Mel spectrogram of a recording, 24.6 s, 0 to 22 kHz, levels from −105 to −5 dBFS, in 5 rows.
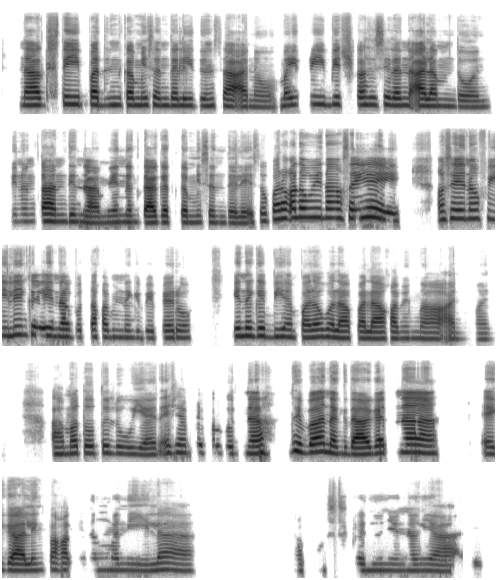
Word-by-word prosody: nag-stay 235 +3 +2
pa 245 -2 +5
din 235 +1 -6
kami 230 -1 0
sandali 225 -2 -2
doon 215 0 -6
sa 205 -1 +2
ano 185 -1 -10
may 225 +4 -3
free 260 -1 -3
beach 250 0 -5
kasi 240 0 0
sila 230 -2 0
na - - -2
alam 210 -1 +1
doon, 185 0 -7 0.2
pinuntahan 225 0 +2
din 220 -1 -4
namin, 195 +2 -1
nag-dagat 200 -1 +3
kami 200 0 -3
sandali. 190 -2 -5
So 240 0 -6
parang 295 +5 +4
alam 345 0 +6
mo 345 - -1
yun, 340 -1 -2
ang 330 0 +3
saya, 330 +1 +5
eh, 240 -2 -1 0.3
ang 275 - -1
saya 310 -1 +3
ng 305 0 -1
feeling, 295 +1 -2
kaya 275 -2 +2
inabot 235 -2 -2
na 240 - -2
kaming 230 -1 -6
ng 215 - -11
gabi 215 -1 -9
pero 215 0 -4 0.5
kinagabihan 260 -2 -1
pala, 225 +2 0
wala 210 -3 +1
pala 195 -1 0
kaming 200 0 -6
ma-aanuhan, 180 -2 -7 0.5
ah, 210 0 -3
matutuluyan, 220 -4 -3
eh, 235 - -3
siyempre 245 0 -5
pagod 225 -3 -9
na, 225 +1 +2 0.2
'di 290 -2 +3
ba? 260 +2 +8
Nag-dagat 215 -2 +5 0.2
na, 250 -3 +7 0.5
eh, 210 0 -3
galing 200 0 +2
pa 215 0 -5
kami 295 +9 -34
ng 200 0 -16
Manila. 200 0 -7 1.1
Tapos - - -20 0.2
ganon 195 0 -9
'yung 190 0 -12
nangyari. 190 - -8
220 Hz, 165 wpm, -22 LUFS, 200-245 Hz, 1.1 s, ba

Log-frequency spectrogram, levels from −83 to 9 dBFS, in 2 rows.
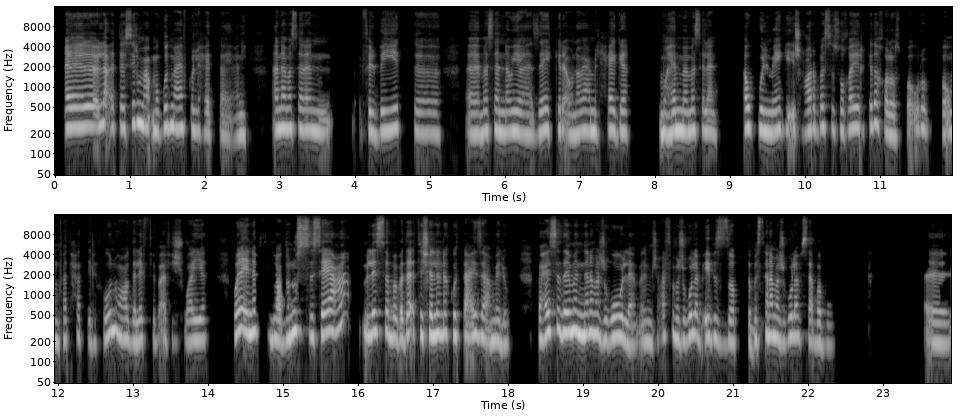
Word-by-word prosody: آآ 250 +1 +4
لأ، 270 -3 0
تأثير 250 +4 -2
م 255 -4 +4
موجود 250 +4 0
معايا 245 -1 +2
في 245 - -8
كل 225 -2 -5
حتة 100 - -8
يعني. 190 - -7 0.3
أنا 240 +1 +3
مثلًا 230 0 -1 0.4
في 215 - -6
البيت، 225 +4 -1 0.8
مثلًا 215 +3 -2
ناوية 210 -2 0
أذاكر 225 +4 -3
أو 195 - -4
ناوية 205 +3 -1
أعمل 220 -2 0
حاجة 215 -1 -3 0.4
مُهمة 210 +2 +4
مثلًا، 220 -2 -2 0.4
أول 235 -3 +2
ما 210 - 0
ييجي 230 -2 -2
إشعار 215 +2 -2
بس 245 0 -5
صغير 235 +2 -2
كده؛ 255 +5 -3
خلاص 190 -7 -3
باقو 235 -1 -5 0.2
باقوم 205 0 -2
فاتحة 215 +3 -8
التليفون 215 +6 -1
وأقعد 225 -3 -1
ألِف 210 +2 -1
بقى 200 - -6
فيه 205 - -16
شوية، 210 +2 -3 0.3
والاقي 285 +1 +6
نفسي 275 -4 +2
بعد 220 -1 +1
نُص 290 +3 +4
ساعة، 275 +6 +4 0.3
لسة 275 +2 +3
ما 230 -3 +2
بدأتش 255 +1 +2
اللي 250 +1 +8
أنا 265 - +3
كنت 250 -1 -1
عايزة 250 -2 +2
أعمله. 205 -4 -1 0.4
باحس 270 +7 +3
دايمًا 280 +1 +7
إن 260 -3 +8
أنا 275 - +3
مشغولة، 225 -5 +2
أنا 195 +3 -6
مش 195 -2 -5
عارفة 250 0 -6
مشغولة 225 +4 +1
بإيه 220 0 +1
بالضبط؟ 200 -2 -4
بس 220 +4 -3
أنا 245 - +6
مشغولة 235 +1 +1
بسببه. 190 -6 -3 1.2
آآ، 195 -1 -1
225 Hz, 175 wpm, -22 LUFS, 210-250 Hz, 1.2 s, اللي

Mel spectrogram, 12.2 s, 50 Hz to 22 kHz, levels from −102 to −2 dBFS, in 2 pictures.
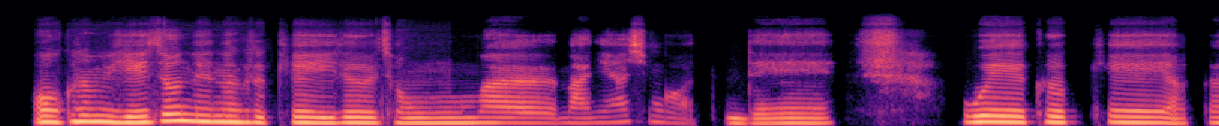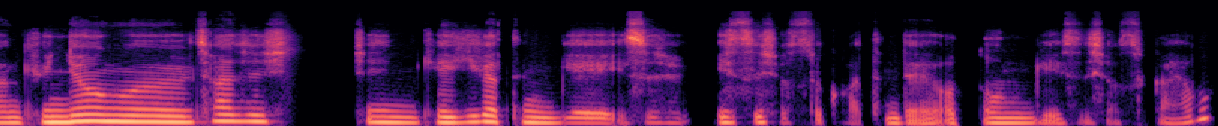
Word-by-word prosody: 어 185 -1 +4
그러면 195 0 +5
예전에는 195 +2 +5
그렇게 170 -1 +1
일을 165 0 +1
정말 160 0 -4
많이 155 +1 -11
하신 190 +1 -8
것 - - -16
같은데 150 +1 -6 0.6
왜 185 0 +5
그렇게 180 -1 -1
약간 165 +3 -6
균형을 195 +1 +4
찾으시 205 0 -3 0.3
신 175 -2 -3
계기 175 +2 -2
같은 180 -4 -2
게 160 -1 -6
있으셔 165 -1 -2 0.2
있으셨을 170 -2 -9
것 - - -27
같은데 135 - -11
어떤 155 - -7
게 - - -13
있으셨을까요? 145 +2 -15
170 Hz, 300 characters per minute, -22 LUFS, 160-185 Hz, 0.6 s, 그러면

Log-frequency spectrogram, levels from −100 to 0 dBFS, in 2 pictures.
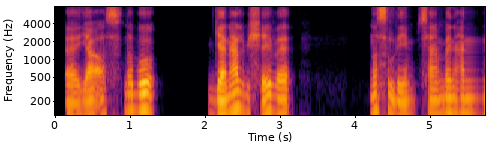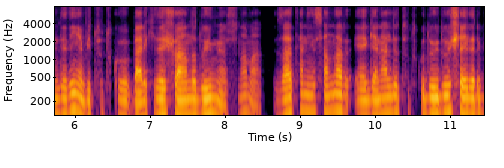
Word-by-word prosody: Eee, 95 - 0
ya, 100 +3 0
aslında 130 +5 -3
bu, 135 -1 +5 0.7
genel 120 +6 +4
bir - - -7
şey 120 +2 +1
ve, 110 -2 +1 1.1
nasıl 125 -3 0
diyeyim, 95 +1 -3
sen 105 +1 -3
beni, 115 0 0
hani, 110 0 -5
dedin 115 +4 0
ya, 120 -7 +1
bir 100 - -3
tutku, 100 +1 -7
belki 95 +3 +1
de 110 -1 +4
şu 110 - 0
anda 105 0 +3
duymuyorsun 110 -3 0
ama 110 -11 -9 0.2
zaten 110 +6 -1
insanlar, 125 +1 -1
eee, 105 +1 -1
genelde 115 +4 0
tutku 115 0 -10
duyduğu 115 +2 +3
şeyleri 115 -2 +3
110 Hz, 155 wpm, -23 LUFS, 105-120 Hz, 1.1 s, bu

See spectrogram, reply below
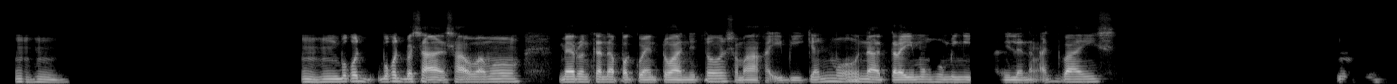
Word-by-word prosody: Mhm. 110 -3 -6 2.3
Mhm, 125 +1 0
bukod 140 +1 +2 0.2
bukod 140 +3 +2
ba 130 - +4
sa 110 -4 +4
asawa 120 +2 +2
mo, 125 +1 -1 0.6
mayro'ng 120 0 +5
ka 125 - +5
napagkwentuhan 110 -1 +2
nito 110 +3 -2 0.2
sa 135 -4 -6
mga 105 0 +2
kaibigan 100 +4 -4
mo, 135 -2 -1
na-try 110 -2 +3
mong 115 0 -4
humingi 115 -1 -2
sa - - -73
ka - - -22
nila 110 0 0
ng - - -7
advice? 125 -1 -2 2.2
Mm. 110 -3 -16
115 Hz, 105 wpm, -24 LUFS, 110-125 Hz, 2.3 s, mayro'ng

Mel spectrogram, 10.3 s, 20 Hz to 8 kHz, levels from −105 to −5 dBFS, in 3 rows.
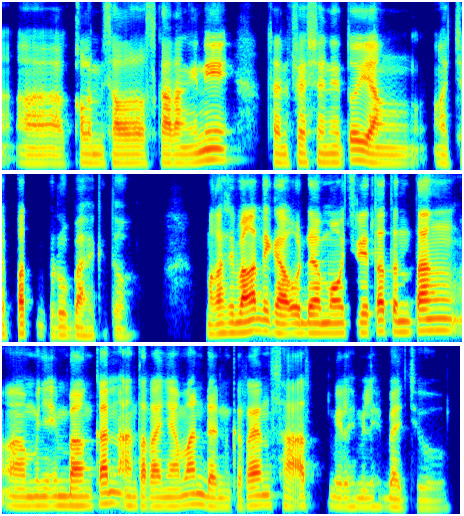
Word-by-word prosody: eee, 100 -1 -3
kalau 110 - -4
misal 105 0 -1 0.2
sekarang 105 -1 -1
ini, 140 +4 +3 0.4
tren 110 -2 -6
fashion 115 +1 -5
itu 140 - -4
yang, 105 -5 +3 0.4
eee, - - -7
cepet - - 0
berubah 95 -2 -5
gitu. 90 -2 -15 0.6
Makasih 125 +2 0
banget 155 - +10
nih, - - -5
Kak, 120 - +5
udah 130 0 +4
mau 130 0 +4
cerita 135 +3 +3
tentang, 145 +3 +4 0.2
eee, 115 - -1
menyeimbangkan 120 +3 +1
antara 115 -2 -1
nyaman 130 +4 -1
dan 110 -1 -3
keren 125 +4 +1
saat 125 -1 -3
milih-milih 110 -1 -11
baju. 90 -3 -10
115 Hz, 175 wpm, -25 LUFS, 105-130 Hz, 0.6 s, banget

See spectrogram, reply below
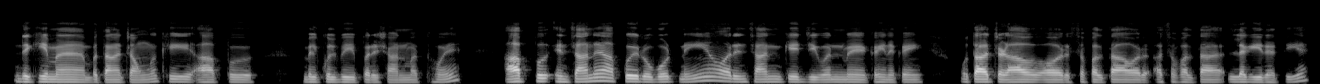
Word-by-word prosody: देखिए, 125 -1 +2
मैं 115 -2 +1
बताना 110 0 0
चाहूँगा 110 +3 -4
कि 125 -3 -3
आप 110 0 -2 0.8
बिल्कुल 115 0 -1
भी 115 0 0
परेशान 105 0 -4
मत 105 -1 -7
होएँ, 120 - -4 0.5
आप 135 +2 +7 0.2
इंसान 130 +3 +2
हैं, 165 - +3
आप 150 -3 +1
कोई 140 -1 +6
रोबोट 120 0 0
नहीं 125 +6 -3
है 180 - -1
और 160 -6 +1
इंसान 125 -1 -1
के 120 -1 +2
जीवन 115 -1 -3
में 115 -1 -1
कहीं 115 +2 -4
न 110 - -3
कहीं 110 -1 -3 0.4
उतार-चढ़ाव 115 -2 +5
और 110 0 +2
सफलता 110 0 -1
और 110 0 -1
असफलता 110 -1 -3
लगी 115 -1 0
रहती 110 +3 -6
है। 155 +5 -6
115 Hz, 160 wpm, -23 LUFS, 110-125 Hz, 0.8 s, आप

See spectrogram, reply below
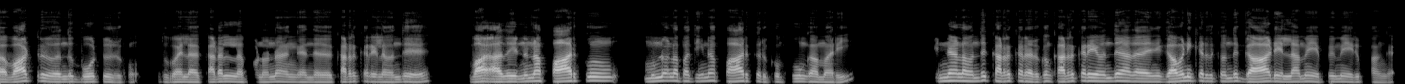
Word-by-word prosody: Water 155 +2 +2
வந்து 120 +1 -2
ஃபோட்டு 125 0 -2
இருக்கும். 100 +1 -11 0.2
துபாயில 115 +1 -2 0.2
கடல 125 0 0
போனோனா, 115 +3 -4
அங்க 115 -1 -5
அந்த 110 0 -4 0.2
கடற்கரைல 120 -1 -2
வந்து 120 +3 -3 0.9
அது 125 +1 +3
என்னன்னா 150 +5 +2 0.2
பார்க்கும், 165 +4 +4 0.4
முன்னால 170 +3 0
பார்த்தீங்கன்னா 155 +3 -3
பார்க் 150 +2 +2
இருக்கும் 115 -1 -10
பூங்கா 135 -2 -1
மாரி. 110 0 -3 0.9
பின்னால 165 +2 +2
வந்து 155 +5 -1
கடற்கரை 150 0 +1
இருக்கும். 140 +3 -5
கடற்கரைய 160 +4 +3
வந்து 150 +3 -1
அத 145 - 0 0.4
கவனிக்கிறதுக்கு 150 -1 0
வந்து 160 +2 -3
காட் 135 +3 +6
எல்லாமே 130 +2 0
எப்பவுமே 130 +2 -5
இருப்பாங்க. 105 -4 -9
135 Hz, 140 wpm, -22 LUFS, 120-155 Hz, 0.9 s, காட்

